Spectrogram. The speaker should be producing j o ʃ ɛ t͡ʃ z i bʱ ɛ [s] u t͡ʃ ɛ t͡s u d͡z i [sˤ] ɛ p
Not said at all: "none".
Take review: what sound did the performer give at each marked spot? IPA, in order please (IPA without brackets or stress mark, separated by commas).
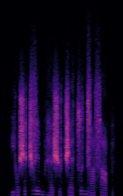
ʃ, sˤ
